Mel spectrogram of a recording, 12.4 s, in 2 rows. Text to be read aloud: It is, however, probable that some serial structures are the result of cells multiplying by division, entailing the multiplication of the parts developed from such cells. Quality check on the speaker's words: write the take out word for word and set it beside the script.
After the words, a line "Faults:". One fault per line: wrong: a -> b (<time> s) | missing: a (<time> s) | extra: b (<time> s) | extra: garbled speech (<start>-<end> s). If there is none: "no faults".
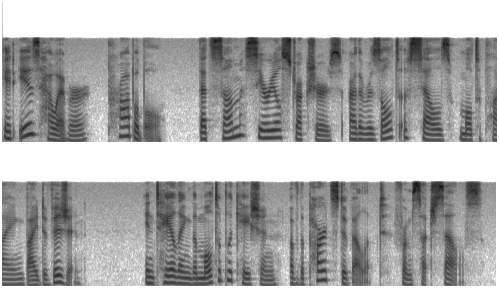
It is, however, probable that some serial structures are the result of cells multiplying by division, entailing the multiplication of the parts developed from such cells.
Faults:
no faults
